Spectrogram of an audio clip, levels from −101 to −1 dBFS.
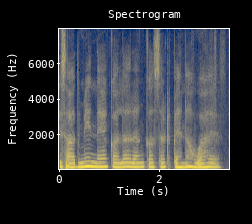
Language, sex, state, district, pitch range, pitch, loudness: Hindi, female, Jharkhand, Deoghar, 205-220 Hz, 210 Hz, -12 LUFS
